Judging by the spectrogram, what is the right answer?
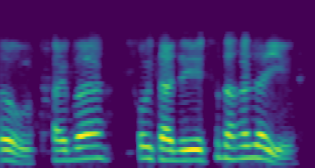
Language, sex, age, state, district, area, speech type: Bodo, male, 60+, Assam, Kokrajhar, rural, conversation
